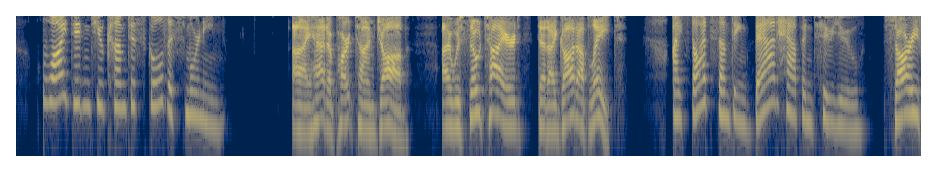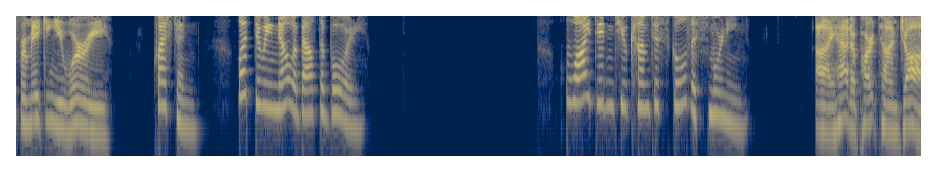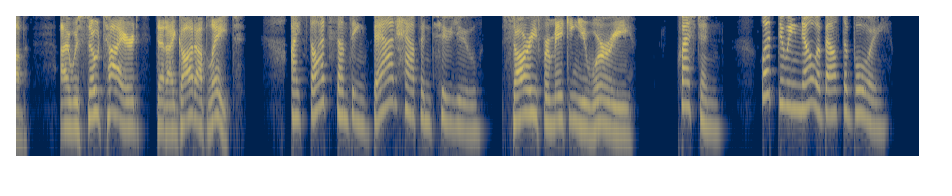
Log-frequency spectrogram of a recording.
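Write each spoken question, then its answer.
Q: What do we know about the boy?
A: He has a part-time job and got up late.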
